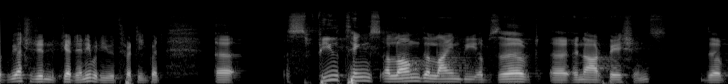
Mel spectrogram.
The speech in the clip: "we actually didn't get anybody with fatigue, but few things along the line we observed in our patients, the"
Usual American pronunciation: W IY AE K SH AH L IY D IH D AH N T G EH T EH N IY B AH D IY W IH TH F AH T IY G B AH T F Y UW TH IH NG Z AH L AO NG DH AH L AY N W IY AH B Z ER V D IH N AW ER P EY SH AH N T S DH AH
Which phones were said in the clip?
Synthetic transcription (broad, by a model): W IY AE K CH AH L IY D IH D AH N T G EH T EH N IY B AH D IY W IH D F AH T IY B AH T F Y UW T IH NG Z AH L AO NG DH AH L AY N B IY AH B Z ER V D IH N AW ER P EY SH AH N T S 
